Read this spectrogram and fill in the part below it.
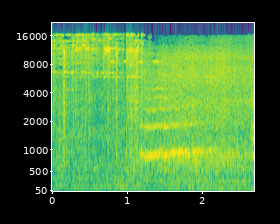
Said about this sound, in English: We forced it to stop. Mind you, this is a real, lovely, top-of-the-range electric car.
